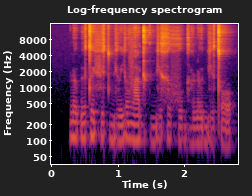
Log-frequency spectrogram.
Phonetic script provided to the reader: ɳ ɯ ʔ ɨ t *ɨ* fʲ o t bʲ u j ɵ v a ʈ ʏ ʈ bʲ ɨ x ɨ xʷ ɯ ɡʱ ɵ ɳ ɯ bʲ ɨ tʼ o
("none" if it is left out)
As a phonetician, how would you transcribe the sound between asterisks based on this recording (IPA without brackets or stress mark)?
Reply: ɨ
